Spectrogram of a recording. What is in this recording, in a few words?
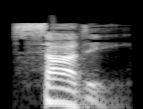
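"soddy", British English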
